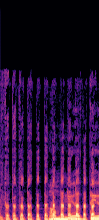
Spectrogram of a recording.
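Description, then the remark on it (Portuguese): A voice imitates a bed shaking violently: a rapid string of rhythmic vocal bursts, then a sustained, wavering voiced rattle. Fairly loud, with no other talk. “Ai, e a cama fazia assim.”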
